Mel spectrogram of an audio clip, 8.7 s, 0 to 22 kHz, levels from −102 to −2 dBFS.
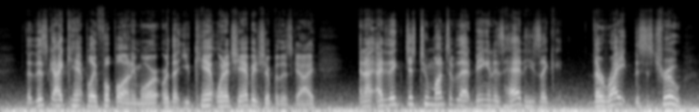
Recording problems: low rumble; faint; throughout; 25 dB below the speech

